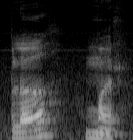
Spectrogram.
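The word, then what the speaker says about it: plumber: ऐसे, प्लमर, प्लम्बर। ठीक है, जो सही इसका उच्चारण है वो प्लम्बर है।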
